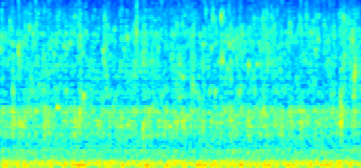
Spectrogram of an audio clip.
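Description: Water runs continuously from a leak inside a house, a faint, steady rushing flow with no breaks and no one speaking.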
